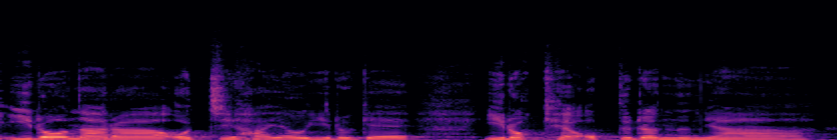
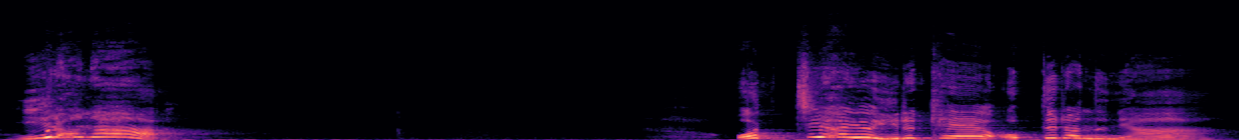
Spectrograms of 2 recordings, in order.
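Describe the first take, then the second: First: It is said calmly and gently. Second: It is shouted loudly and forcefully.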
